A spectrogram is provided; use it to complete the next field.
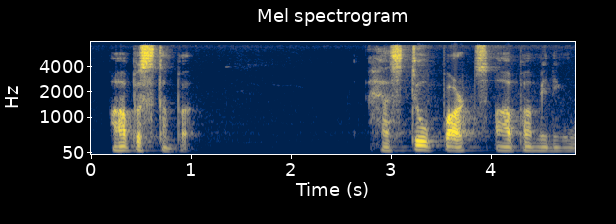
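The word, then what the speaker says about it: Āpastamba: When usually written in English, the diacritic mark of prolonged A is left out. So one tends to read it as Apastamba, but the Sanskrit pronunciation is Apastamba.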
